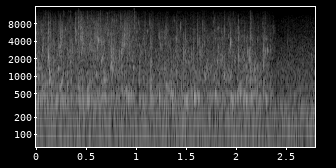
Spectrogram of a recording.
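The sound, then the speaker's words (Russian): Bath water sloshing and streaming as a person sinks into it, a steady faint watery rush that continues for most of the time, then drops to a softer trickle near the end. “Отложив книгу, погружается в воду.”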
